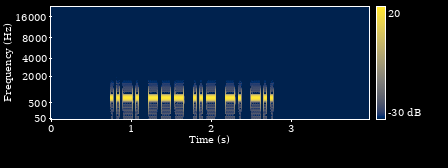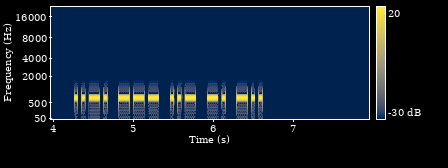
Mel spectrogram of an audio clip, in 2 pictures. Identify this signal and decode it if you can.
Morse code, heard as a keyed tone, about 29 wpm, 700 Hz. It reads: FOUND FOUND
